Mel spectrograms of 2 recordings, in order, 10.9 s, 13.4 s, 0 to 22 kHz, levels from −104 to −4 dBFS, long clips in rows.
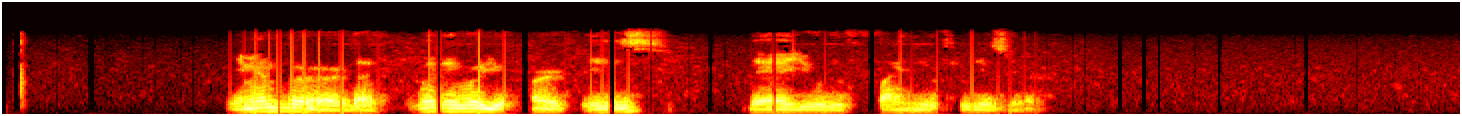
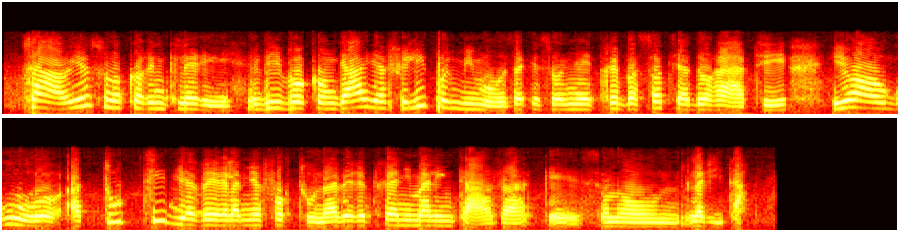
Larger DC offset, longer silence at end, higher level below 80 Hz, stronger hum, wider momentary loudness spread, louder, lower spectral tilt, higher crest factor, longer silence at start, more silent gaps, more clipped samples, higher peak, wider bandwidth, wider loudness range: neither; first, 3.2 s vs 1.15 s; about the same, -52 dBFS vs -54 dBFS; neither; first, 15 LU vs 6 LU; about the same, -18 LUFS vs -16 LUFS; about the same, -7 dB/octave vs -7.5 dB/octave; about the same, 18 dB vs 16 dB; first, 1.7 s vs 0.15 s; neither; neither; about the same, -2 dBFS vs 0 dBFS; first, 7.8 kHz vs 6.4 kHz; first, 12 LU vs 2 LU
